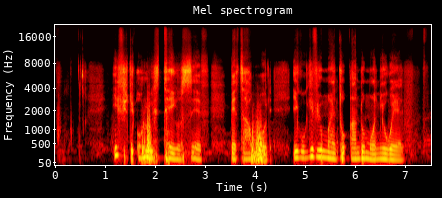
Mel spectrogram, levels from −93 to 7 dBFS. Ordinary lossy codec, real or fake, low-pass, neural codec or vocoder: none; fake; none; autoencoder, 48 kHz, 128 numbers a frame, DAC-VAE, trained on Japanese speech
